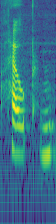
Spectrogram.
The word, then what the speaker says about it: hope: which is oh right hope excellent very very well done so the rule in this case with the final silent e is that it does what cancel out its sound and say its name it makes the previous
